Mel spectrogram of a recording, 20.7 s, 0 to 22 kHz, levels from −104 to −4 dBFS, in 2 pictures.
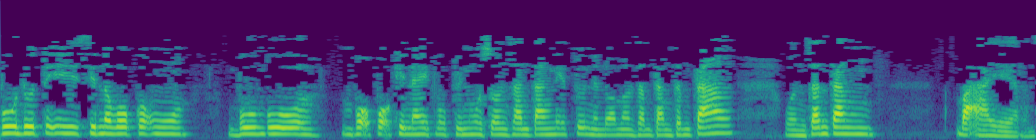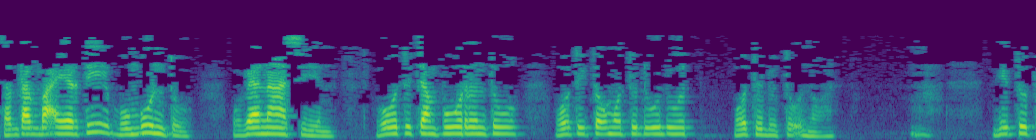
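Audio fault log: throughout: MP3 compression. A very low-bitrate encode, likely MP3 at around 16 kbps, has removed everything above 7.6 kHz and dropped weak frequency lines frame by frame, so the speech sounds dull, watery and swirly, with metallic chirps on s sounds.
0.41–0.44 s and 8.29–8.32 s (after "amang santan kental wo"): pre-echo. A sharp attack falls late in a transform block, so quantisation noise sized for the loud onset spreads about 31 ms earlier. A brief hiss precedes each attack, which then sounds smeared.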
